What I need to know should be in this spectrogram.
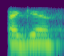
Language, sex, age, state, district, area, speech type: Odia, female, 18-30, Odisha, Dhenkanal, rural, conversation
